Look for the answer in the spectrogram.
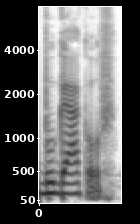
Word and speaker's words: Bulgakov: Namelijk De Meester en Margarita van Michail Bulgakov.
